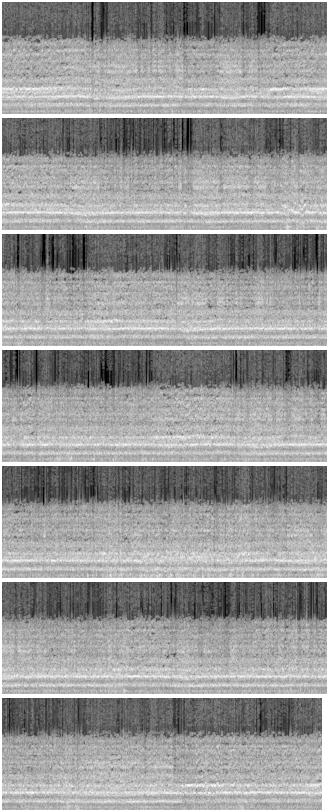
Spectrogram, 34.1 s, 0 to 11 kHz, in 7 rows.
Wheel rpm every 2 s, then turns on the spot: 210, 220, 220, 230, 230, 230, 230, 230, 230, 230, 230, 220, 230, 230, 230, 220, 230.
none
